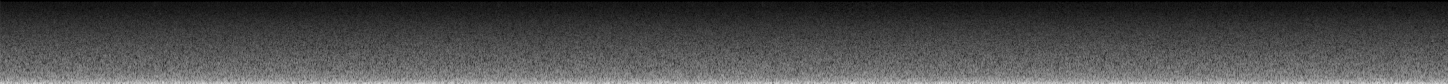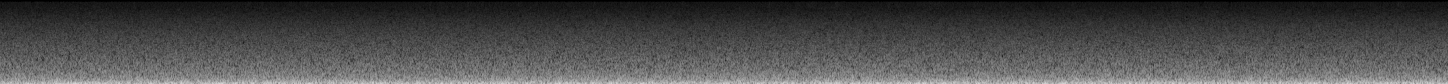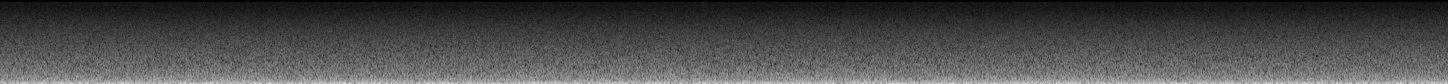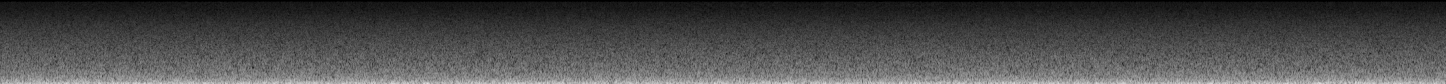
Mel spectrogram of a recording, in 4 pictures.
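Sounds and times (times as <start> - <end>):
brown noise hiss: 0.0 - 57.9.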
